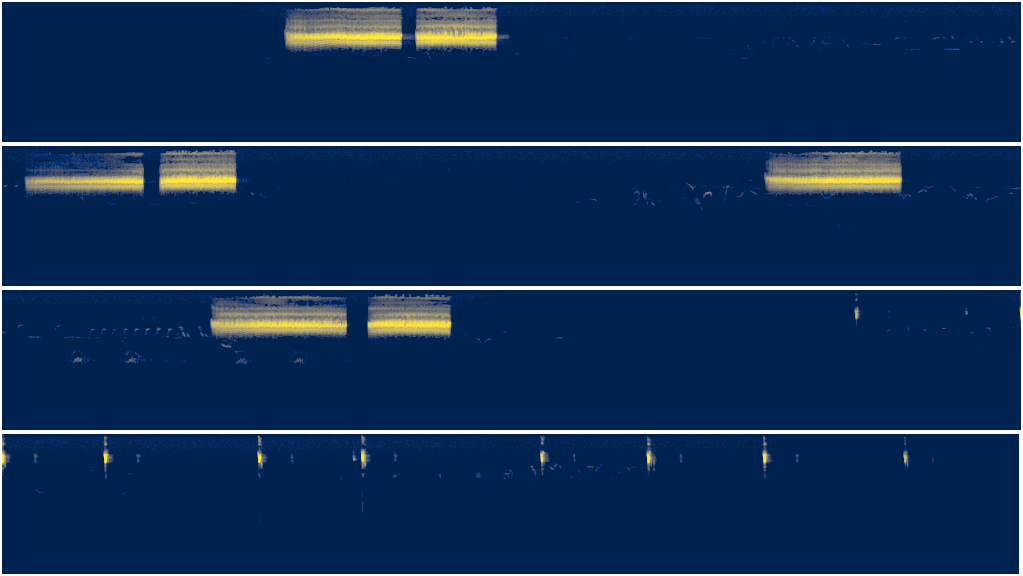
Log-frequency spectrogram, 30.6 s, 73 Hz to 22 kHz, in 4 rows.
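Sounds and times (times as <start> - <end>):
Clay-colored Sparrow singing: 2.1 - 9.6, 12.0 - 19.9, 21.7 - 30.0.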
